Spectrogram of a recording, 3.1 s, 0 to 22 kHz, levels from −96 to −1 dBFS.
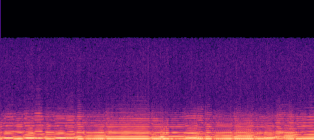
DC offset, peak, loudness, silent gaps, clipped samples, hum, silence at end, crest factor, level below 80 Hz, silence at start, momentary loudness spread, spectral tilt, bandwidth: under 0.1%; -6 dBFS; -17 LUFS; none; under 0.1%; none; 0 s; 10 dB; -44 dBFS; 0 s; 3 LU; -7 dB/octave; 5.4 kHz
